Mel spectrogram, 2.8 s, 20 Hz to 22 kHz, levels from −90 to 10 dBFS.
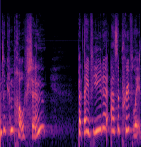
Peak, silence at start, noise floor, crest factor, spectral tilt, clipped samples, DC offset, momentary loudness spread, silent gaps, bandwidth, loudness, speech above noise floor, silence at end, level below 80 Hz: -6 dBFS; 0 s; -62 dBFS; 18 dB; -2.5 dB/octave; under 0.1%; under 0.1%; 5 LU; none; 15.5 kHz; -23 LUFS; 39 dB; 0 s; -64 dBFS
